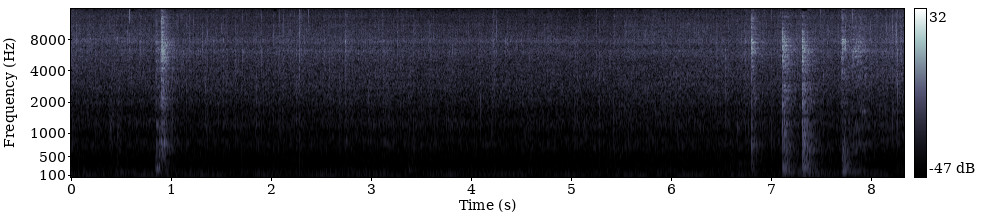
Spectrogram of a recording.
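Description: Chopped spring onions and green chillies sizzling steadily in hot mustard oil in a kadhai. A spatula stirs and scrapes the pan once about a second in and in a quick run of several strokes near the end.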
